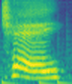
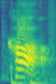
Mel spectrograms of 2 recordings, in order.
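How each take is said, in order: First: The letter ends with an 'ay' vowel. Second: The letter ends with an 'ah' vowel. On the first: The speaker calls it right. "the letter K should be pronounced K" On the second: The speaker calls it wrong. "pronounce it incorrectly as Ka"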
